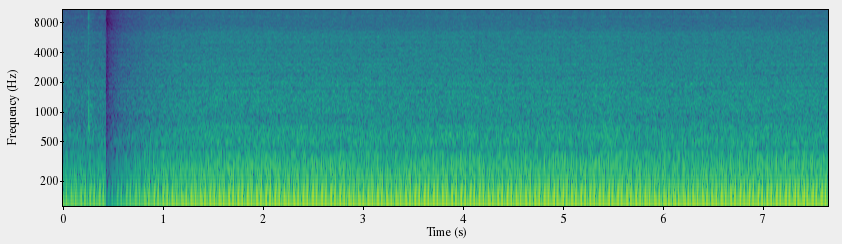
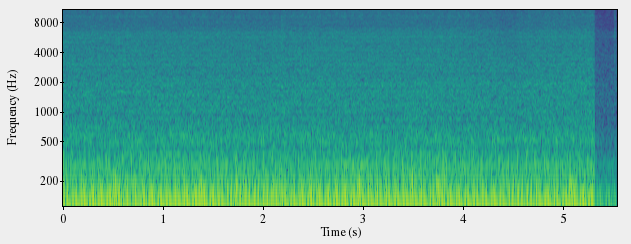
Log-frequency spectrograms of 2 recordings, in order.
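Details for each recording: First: Honda VF750 Magna V4 with four carbs, rebuilt a year ago then left sitting about 10 months, idles with a low, lumpy beat unchanged when one carb's mixture screw is turned fully: that carburetor's idle circuit is clogged. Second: Honda VF750 Magna four-carb V4 at idle, sat 10 months after full carb rebuild: turning one carb's mixture screw fully in makes the steady low idle sag, showing that carb's idle circuit works, unlike a carb where nothing changed.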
